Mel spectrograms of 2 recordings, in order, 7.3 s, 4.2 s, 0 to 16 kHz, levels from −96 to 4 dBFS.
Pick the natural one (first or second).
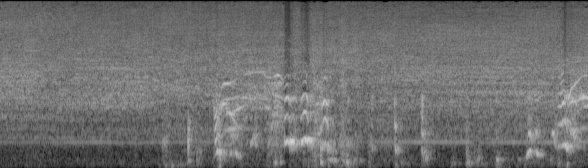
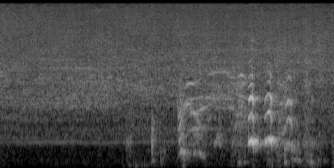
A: first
